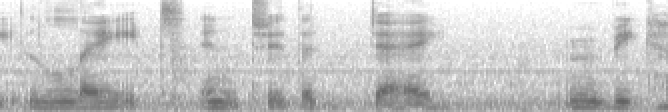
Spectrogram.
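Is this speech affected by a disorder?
Yes: essential tremor.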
